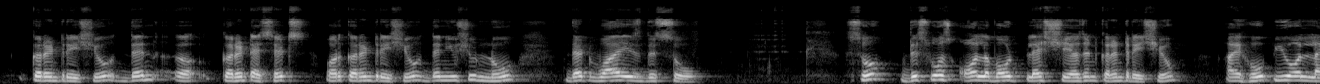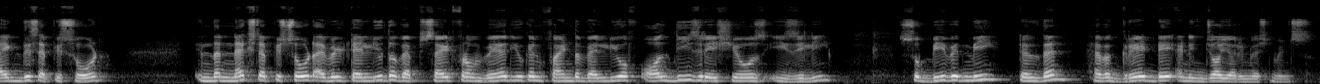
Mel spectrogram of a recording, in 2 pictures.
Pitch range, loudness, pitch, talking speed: 160-190 Hz, -18 LUFS, 175 Hz, 160 wpm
